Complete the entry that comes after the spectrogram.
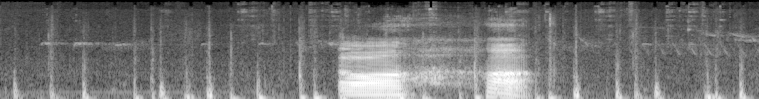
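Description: Steady rhythmic horse hooves clip-clopping in the video game Kingdom Come: Deliverance, evenly paced and fairly close, broken midway by a brief whinny-like burst, with a voice speaking briefly.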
